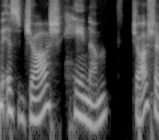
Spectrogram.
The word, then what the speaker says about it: Haynam: I have a guest and his name is Josh Haynam. Josh, I pronounced that right?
